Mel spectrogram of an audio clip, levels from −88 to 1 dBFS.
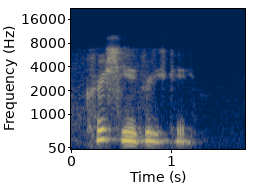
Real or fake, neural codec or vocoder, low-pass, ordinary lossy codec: real; none; 7.2 kHz; Opus, 32 kbps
